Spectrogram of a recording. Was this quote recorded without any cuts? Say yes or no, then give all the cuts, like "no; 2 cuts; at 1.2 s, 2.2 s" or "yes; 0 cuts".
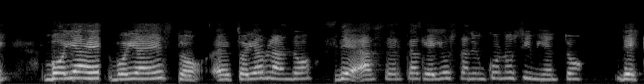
no; 4 cuts; at 1.0 s, 3.4 s, 4.2 s, 4.7 s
